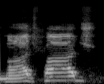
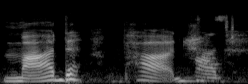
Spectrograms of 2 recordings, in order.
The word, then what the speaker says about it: Mod Podge: Now, if you dab a little bit of paint in a Mod Podge, when you go Now we just need to teach y'all how to say it. It's 2 words. Mod Podge.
